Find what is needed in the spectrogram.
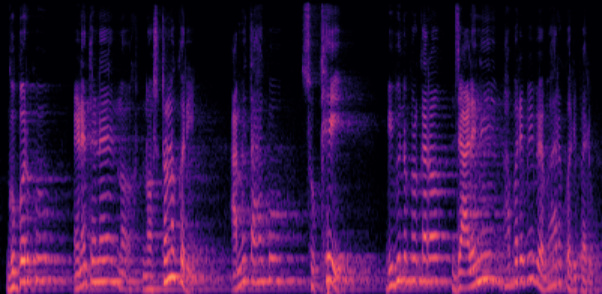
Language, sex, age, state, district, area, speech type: Odia, male, 60+, Odisha, Dhenkanal, rural, spontaneous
